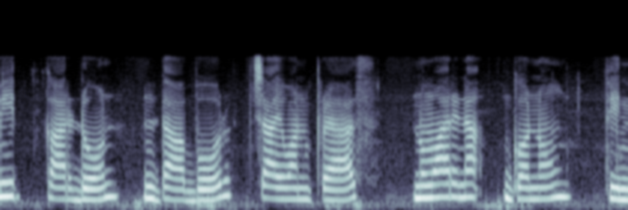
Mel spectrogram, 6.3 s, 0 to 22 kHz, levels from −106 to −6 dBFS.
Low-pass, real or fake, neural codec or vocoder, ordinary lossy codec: 7.2 kHz; real; none; none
